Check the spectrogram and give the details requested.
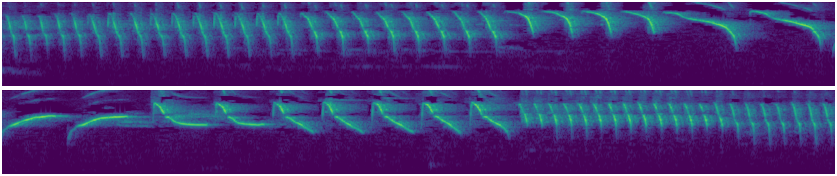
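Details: Singing canary delivering rapid rolled trills, then a run of sweeping slurred whistles dipping and rising, before returning to a fast even trill; no background noise.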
